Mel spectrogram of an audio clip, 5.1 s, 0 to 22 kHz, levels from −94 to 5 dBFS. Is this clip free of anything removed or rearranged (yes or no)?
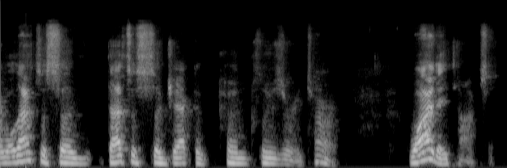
yes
